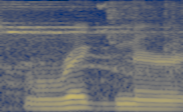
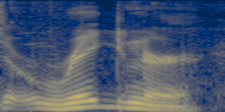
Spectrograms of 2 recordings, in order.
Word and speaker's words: Rigner: Rigner is how it's pronounced.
